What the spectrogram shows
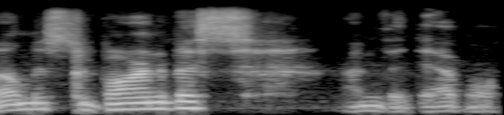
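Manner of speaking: calm, composed, soft, hushed narrator voice. Picturing an actor cast as the Devil: calm Rod Serling voice. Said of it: "this calm voice telling you".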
